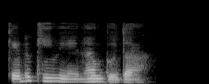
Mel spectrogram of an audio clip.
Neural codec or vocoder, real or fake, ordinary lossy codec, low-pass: codec, 16 kHz in and 24 kHz out, 0.6 kbps, FireRedTTS-2 codec; fake; AAC, 32 kbps; 7.2 kHz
